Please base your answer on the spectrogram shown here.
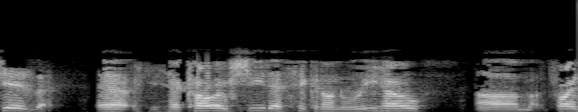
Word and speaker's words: Riho: Riho for me, because they pronounce it Riho, and they do it like a very squeaky voice.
